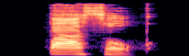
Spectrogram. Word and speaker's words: pasok: Pasukin is spelled as P-A-S-U-K-I-N. It is a command to enter a place. Pasukin comes from the root word pasok. Pasok. Pasok. Which is spelled as P-A-S-O-K.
